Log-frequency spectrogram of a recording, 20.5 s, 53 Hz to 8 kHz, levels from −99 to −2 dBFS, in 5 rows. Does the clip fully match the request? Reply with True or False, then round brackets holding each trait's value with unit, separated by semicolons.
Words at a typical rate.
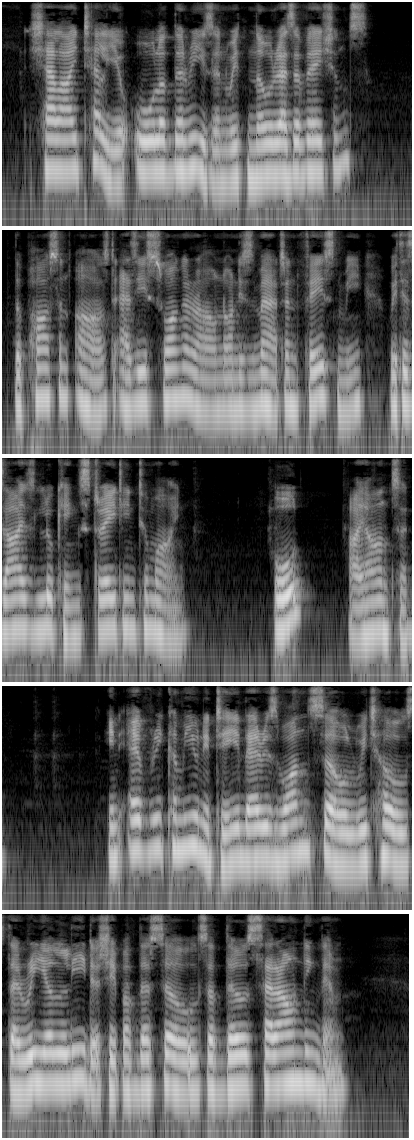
True (155 wpm)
